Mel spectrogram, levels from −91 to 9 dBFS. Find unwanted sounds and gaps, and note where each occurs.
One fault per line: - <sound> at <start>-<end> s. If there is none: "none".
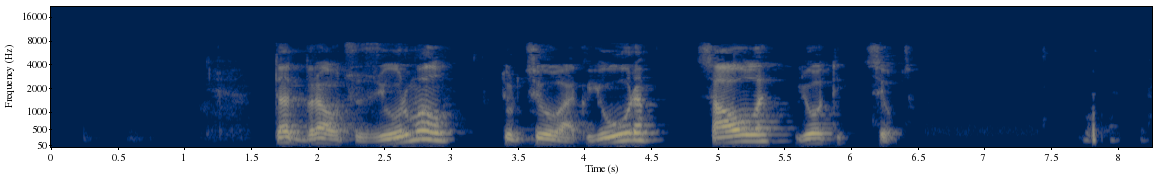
none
